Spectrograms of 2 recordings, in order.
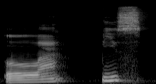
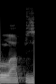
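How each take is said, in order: First: "lápis" very slowly split as lá, pis; long pause inside "lápis"; syllable by syllable. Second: Said in the usual way. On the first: Shown as a demonstration. Teacher separating the word for students, syllable by syllable. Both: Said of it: "se eu separo lápis e país".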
